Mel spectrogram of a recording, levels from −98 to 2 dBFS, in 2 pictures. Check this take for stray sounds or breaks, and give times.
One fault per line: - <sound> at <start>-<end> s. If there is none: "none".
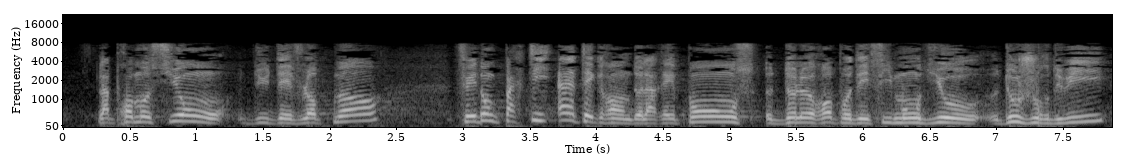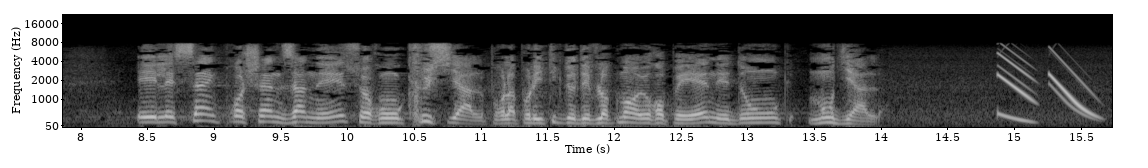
- chirp at 14.9-15.7 s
